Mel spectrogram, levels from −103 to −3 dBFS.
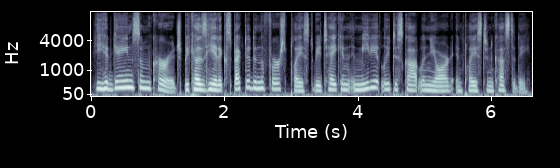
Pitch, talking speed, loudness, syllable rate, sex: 180 Hz, 215 wpm, -22 LUFS, 6.3 syllables/s, female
